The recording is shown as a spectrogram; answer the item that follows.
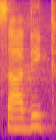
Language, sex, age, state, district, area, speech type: Urdu, male, 18-30, Maharashtra, Nashik, urban, spontaneous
